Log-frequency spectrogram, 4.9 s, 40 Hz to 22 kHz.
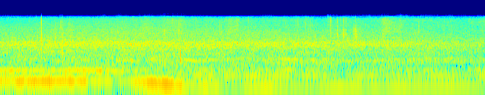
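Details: Honey bee swarm settled in at a farm, recorded 9 June 2012: a dense, continuous buzzing hum with steady low droning tones that shift partway through, and a few faint ticks over the drone.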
